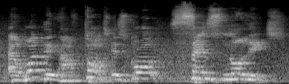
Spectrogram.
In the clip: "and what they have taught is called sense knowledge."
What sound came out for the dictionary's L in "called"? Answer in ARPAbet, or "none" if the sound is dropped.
L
